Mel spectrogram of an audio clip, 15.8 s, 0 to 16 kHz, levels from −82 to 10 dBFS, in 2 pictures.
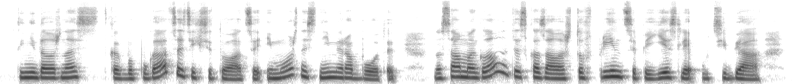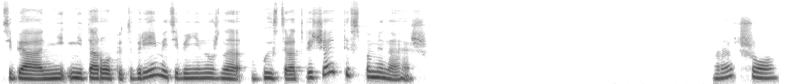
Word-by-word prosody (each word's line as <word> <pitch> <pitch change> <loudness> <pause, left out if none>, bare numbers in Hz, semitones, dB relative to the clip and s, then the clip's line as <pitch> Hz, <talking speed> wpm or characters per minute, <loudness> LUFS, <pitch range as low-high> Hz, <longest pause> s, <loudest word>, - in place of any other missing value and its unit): ты - - -3
не 195 0 +5
должна 190 +2 +3
с 210 - -11
как 170 -2 -2
бы 165 - -1
пугаться 180 - 0
этих 200 -6 -3
ситуаций, 150 -5 -2
и 170 - -4
можно 235 +7 +1
с 215 +1 -7
ними 195 +1 +2
работать. 160 -7 -2 0.4
Но 175 - -1
самое 210 0 +3
главное, 240 - 0
ты 225 -6 0
сказала, 190 -5 +1
что 165 +4 -3
в 185 0 -9
принципе, 215 -5 +2
если 190 +1 +1
у 165 - -7
тебя 165 -4 -1 0.3
тебя 165 -4 +3
не 165 +2 +4
не 190 -1 +2
торопит 170 -2 +2
время, 220 - +1
тебе 175 -2 -2
не 180 0 +1
нужно 170 -4 -1
быстро 160 0 0
отвечать, 200 - -3
ты 310 - -3
вспоминаешь. 195 - -2 2.9
Хорошо. 185 -1 -3
180 Hz, 145 wpm, -23 LUFS, 165-205 Hz, 2.9 s, не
